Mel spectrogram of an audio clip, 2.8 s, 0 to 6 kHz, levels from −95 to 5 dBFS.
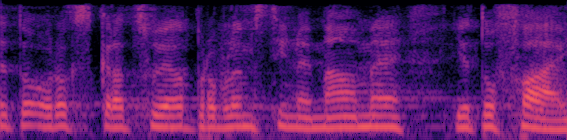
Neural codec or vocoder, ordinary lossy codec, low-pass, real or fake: none; AAC, 24 kbps; 5.4 kHz; real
